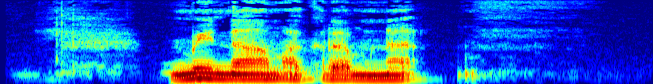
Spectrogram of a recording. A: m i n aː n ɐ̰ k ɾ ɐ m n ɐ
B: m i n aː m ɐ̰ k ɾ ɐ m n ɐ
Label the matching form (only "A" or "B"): B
